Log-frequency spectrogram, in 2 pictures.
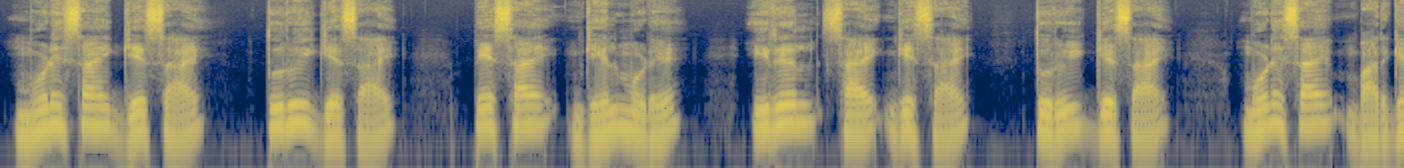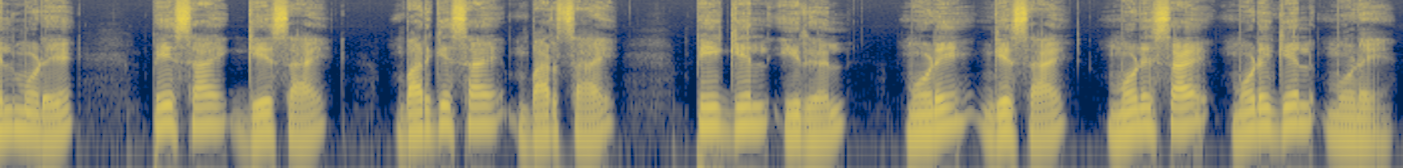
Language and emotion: Santali, neutral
